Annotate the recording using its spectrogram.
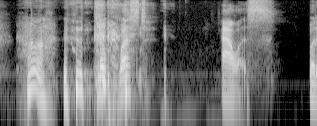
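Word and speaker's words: West Allis: Milwaukee suburb called called West Alice which is spelled the exact same way and the locals call it stallis which is nothing but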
